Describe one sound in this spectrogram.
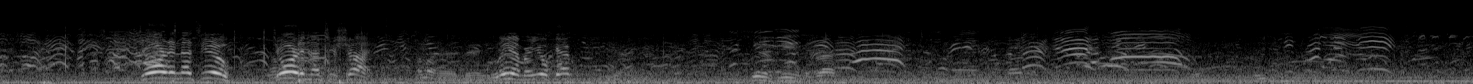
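Adult spectators shout encouragement outdoors nearby.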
